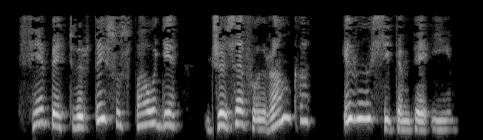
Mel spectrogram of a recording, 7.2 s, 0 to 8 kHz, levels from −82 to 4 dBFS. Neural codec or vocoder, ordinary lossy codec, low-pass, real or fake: vocoder, 44.1 kHz, 128 mel bands, Pupu-Vocoder; MP3, 24 kbps; 7.2 kHz; fake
